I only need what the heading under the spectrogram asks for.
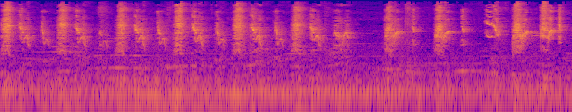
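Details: Long-tailed shrike song as training material for songbirds: quick chirps and harsh buzzy notes repeated at a brisk pace, with a few downslurred whistles and a noticeable low rumble.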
